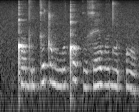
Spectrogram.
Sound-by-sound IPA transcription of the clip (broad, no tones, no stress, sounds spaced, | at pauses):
ǃ ʌ d̪ ə ɾ i ɡ ə t ɔ m ŋʷ ə ǃ ɔ k ə x ɛ w ə d̪ ɔ̃ t͡sʼ ɔ̃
